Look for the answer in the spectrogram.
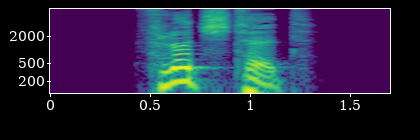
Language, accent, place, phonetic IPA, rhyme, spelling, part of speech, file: German, Germany, Berlin, [ˈflʊt͡ʃtət], -ʊt͡ʃtət, flutschtet, verb, De-flutschtet.ogg
- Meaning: inflection of flutschen: 1. second-person plural preterite 2. second-person plural subjunctive II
